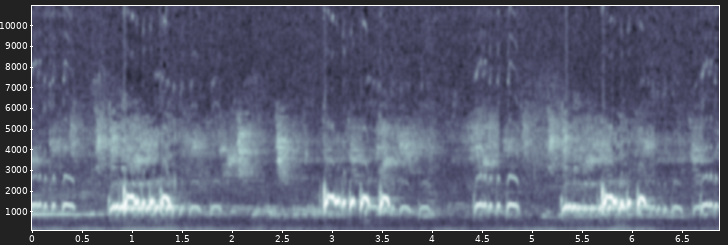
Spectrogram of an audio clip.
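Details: Unusual call of a zebra dove, repeated three times about every two seconds: a rising, wavering flourish followed by a string of quick stuttering coos, with a faint low hum between phrases.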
